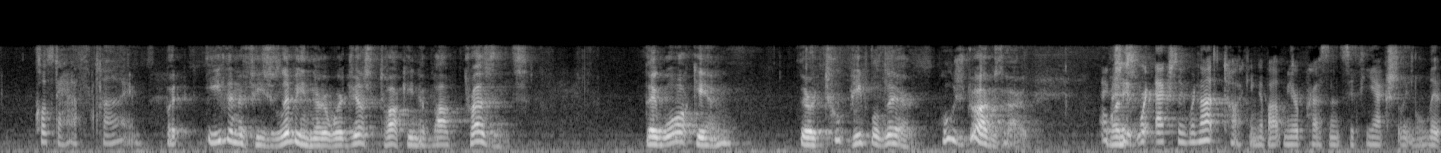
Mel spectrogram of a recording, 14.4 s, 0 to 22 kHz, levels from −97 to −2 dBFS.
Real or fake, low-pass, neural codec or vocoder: fake; 7.2 kHz; vocoder, 22.05 kHz, 80 mel bands, WaveNeXt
